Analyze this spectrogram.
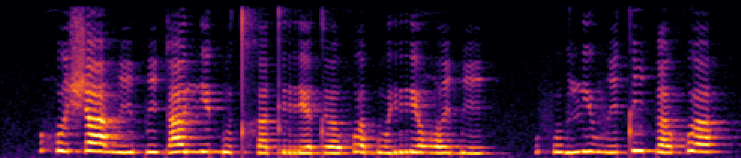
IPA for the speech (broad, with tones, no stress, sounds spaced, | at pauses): χʷ i˥˩ ʃ a˥˧ v i˩˧ p i˩˧˩ ɡ a˦˥ ə̯ nʲ ɐ˦˥ ɠ u˩˧˩ t x ɐ˩˧ t rʲ ɐ˩ t ɵ˩ ə̯ χʷ ɐ˥˩ ɓ u˩ rʲ ɵ˥˧ ʁʷ i˩˧˩ ɓ i˩ | f u˩˧ ɡ nʲ u˥˧ v i˩˧˩ t i˦˥ ɠ ɐ˩˧ χʷ ɐ˥˧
